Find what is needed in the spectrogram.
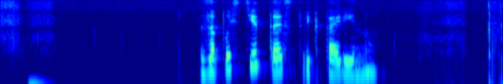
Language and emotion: Russian, neutral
